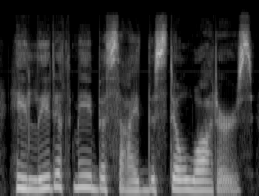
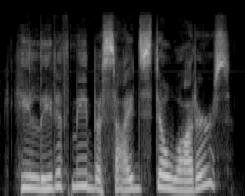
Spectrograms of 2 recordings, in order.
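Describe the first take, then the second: First: Said in the usual way. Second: Lightly imitated toddler sing-song, "still" lifted with a rise; a hint of a little girl's odd recital tune; toddler's sing-song. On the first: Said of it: "weird intonation". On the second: Mother recalling her toddler reciting the psalm, light sing-song. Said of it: "that tiny little baby voice saying".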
